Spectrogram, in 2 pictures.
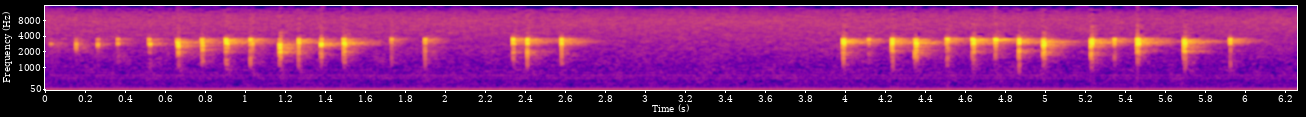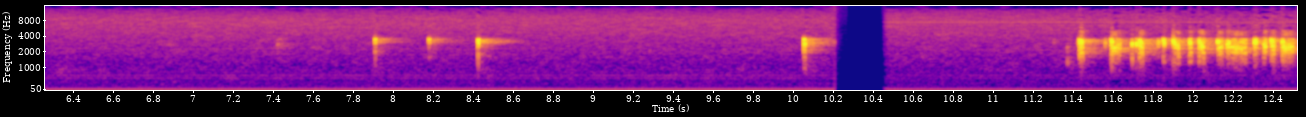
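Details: Big brown bat, Ohio State University: uneven groups of quick clicking chirps, then a short dropout, ending in a dense, buzzing rattle of very rapid calls; faint steady hum underneath.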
